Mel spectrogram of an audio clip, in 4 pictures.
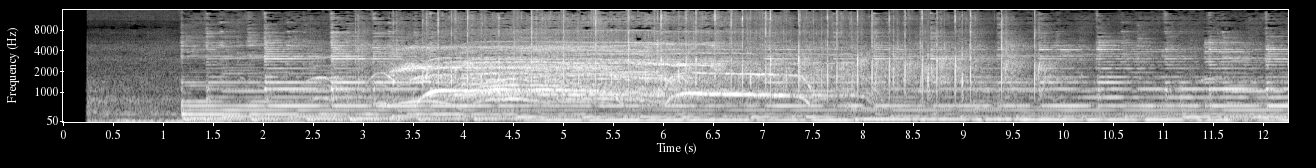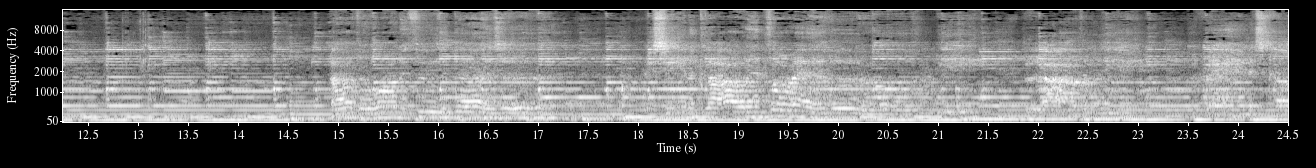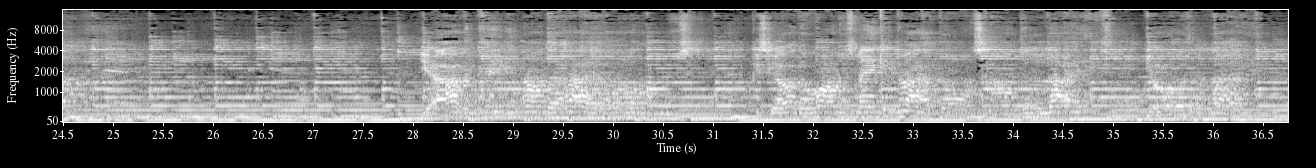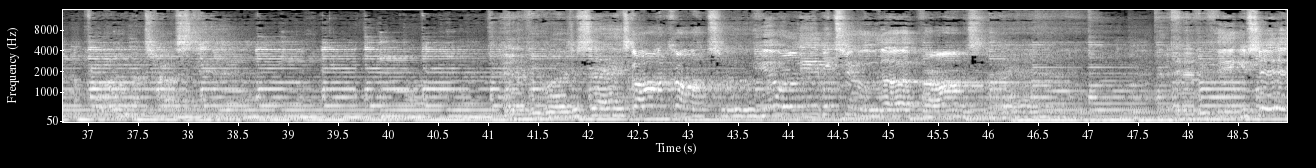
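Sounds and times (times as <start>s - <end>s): live band music: 0.3s - 48.9s
man singing through pa: 14.8s - 25.4s, 28.0s - 38.9s, 41.0s - 48.9s.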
